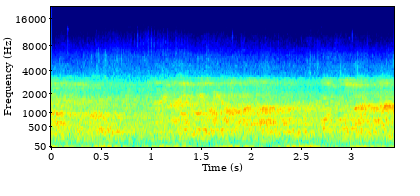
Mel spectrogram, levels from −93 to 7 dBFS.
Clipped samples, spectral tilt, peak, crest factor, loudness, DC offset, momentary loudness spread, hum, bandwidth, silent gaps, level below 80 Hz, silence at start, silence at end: under 0.1%; -5.5 dB/octave; -6 dBFS; 16 dB; -22 LUFS; under 0.1%; 5 LU; none; 9.6 kHz; none; -44 dBFS; 0 s; 0 s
